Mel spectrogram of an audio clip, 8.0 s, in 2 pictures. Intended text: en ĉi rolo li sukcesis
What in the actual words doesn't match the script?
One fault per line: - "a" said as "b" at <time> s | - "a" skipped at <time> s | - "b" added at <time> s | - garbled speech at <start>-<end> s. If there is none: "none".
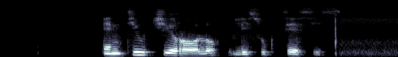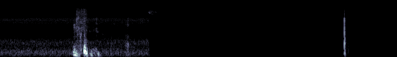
- "tiu" added at 1.3 s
